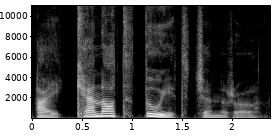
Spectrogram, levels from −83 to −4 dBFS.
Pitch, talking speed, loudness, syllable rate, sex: 160 Hz, 125 wpm, -15 LUFS, 4.1 syllables/s, female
